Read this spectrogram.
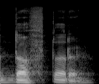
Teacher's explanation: ਉੱਪਰਲੇ ਦੰਦ ਜੇਕਰ ਥੱਲੜੇ ਬੁੱਲਾਂ ਦੇ ਨਾਲ ਲੱਗਦੇ ਹਨ ਤਾਂ ਪੱਫੇ ਦੇ ਪੈਰ ਦੇ ਵਿੱਚ ਬਿੰਦੀ ਦੀ ਆਵਾਜ਼ ਹੈ। ਇੰਗਲਿਸ਼ ਦੇ ਵਿੱਚ ਸਮਝਣ ਵਾਸਤੇ 35 ਅੱਖਰਾਂ ਦਾ ਫਫਾ ਬਿਨਾਂ ਬਿੰਦੀ ਤੋਂ ਐਚ ਦੇ ਨਾਲ ਲਿਖਿਆ ਜਾਂਦਾ ਹੈ।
